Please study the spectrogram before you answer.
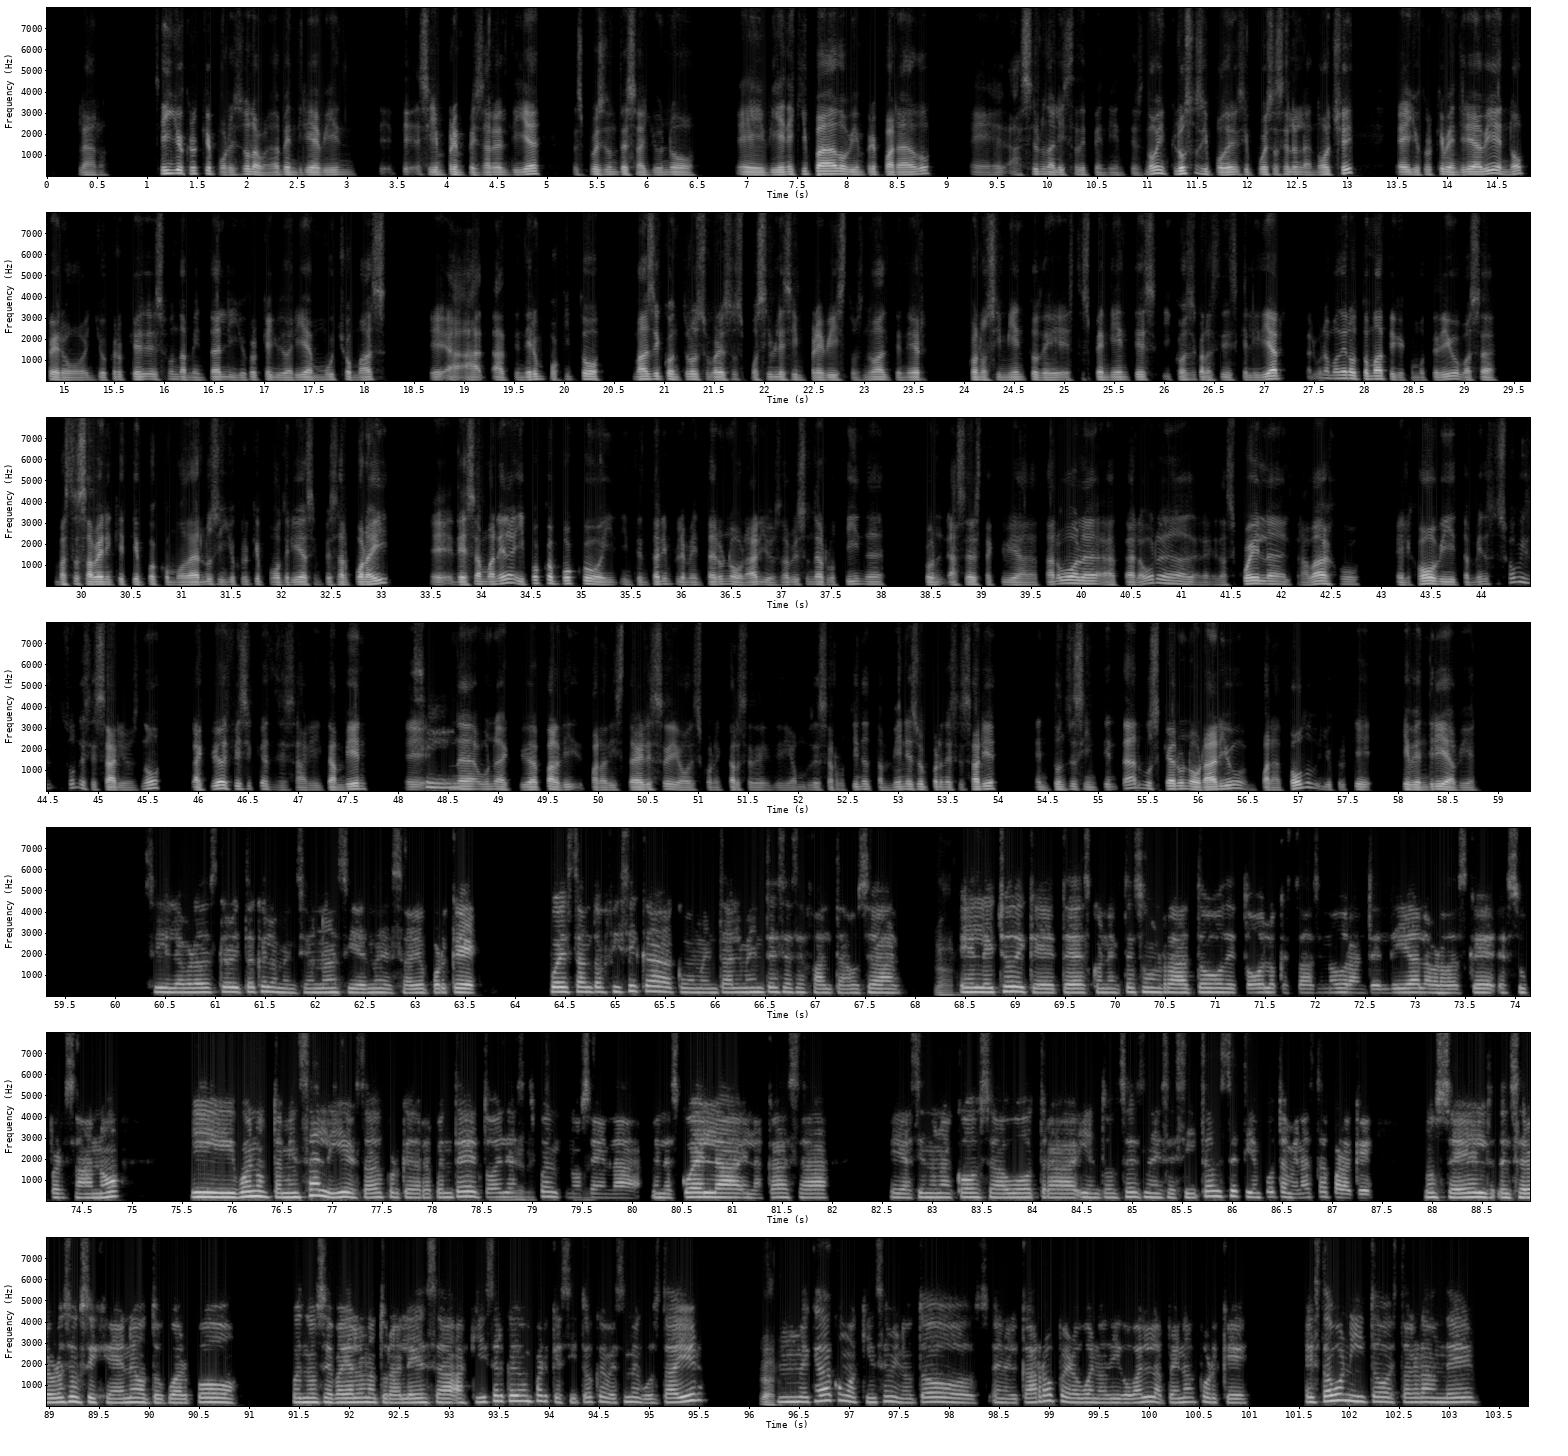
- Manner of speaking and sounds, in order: none
- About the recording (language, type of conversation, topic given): Spanish, advice, ¿Cómo puedo organizarme mejor cuando siento que el tiempo no me alcanza para mis hobbies y mis responsabilidades diarias?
